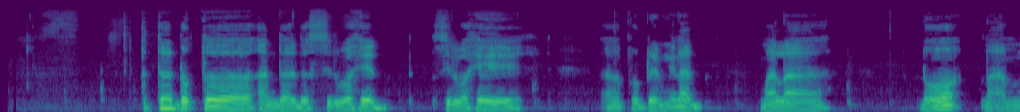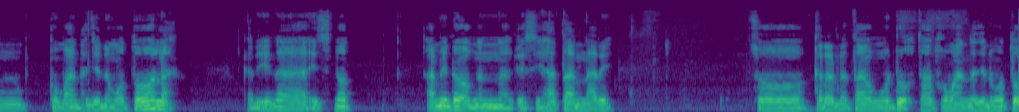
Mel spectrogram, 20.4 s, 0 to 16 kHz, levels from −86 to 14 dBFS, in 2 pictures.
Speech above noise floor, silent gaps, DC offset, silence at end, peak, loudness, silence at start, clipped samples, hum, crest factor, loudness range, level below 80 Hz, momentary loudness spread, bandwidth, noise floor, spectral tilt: 43 dB; none; under 0.1%; 0 s; -2 dBFS; -22 LUFS; 1.4 s; under 0.1%; none; 20 dB; 6 LU; -44 dBFS; 13 LU; 11 kHz; -64 dBFS; -7.5 dB/octave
